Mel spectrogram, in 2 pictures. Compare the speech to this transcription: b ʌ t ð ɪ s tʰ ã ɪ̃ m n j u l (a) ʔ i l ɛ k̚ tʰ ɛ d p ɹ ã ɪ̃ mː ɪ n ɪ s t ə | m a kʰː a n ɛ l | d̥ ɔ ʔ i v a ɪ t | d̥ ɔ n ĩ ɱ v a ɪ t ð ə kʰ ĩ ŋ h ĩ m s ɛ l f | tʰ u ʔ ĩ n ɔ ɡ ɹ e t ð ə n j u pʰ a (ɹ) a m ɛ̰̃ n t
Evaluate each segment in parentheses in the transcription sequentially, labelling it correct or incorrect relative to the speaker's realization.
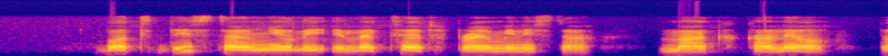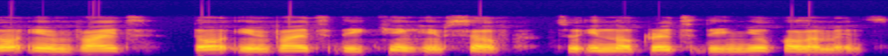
incorrect, incorrect

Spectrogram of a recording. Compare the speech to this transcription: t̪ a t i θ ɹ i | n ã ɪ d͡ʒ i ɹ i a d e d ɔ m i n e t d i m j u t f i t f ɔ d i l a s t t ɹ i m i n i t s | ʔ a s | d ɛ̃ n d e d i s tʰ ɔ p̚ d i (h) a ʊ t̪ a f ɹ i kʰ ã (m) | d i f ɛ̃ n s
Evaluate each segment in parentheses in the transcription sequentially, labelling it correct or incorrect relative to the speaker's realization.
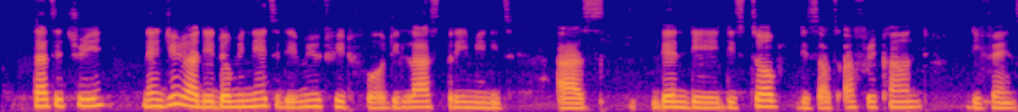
incorrect, incorrect

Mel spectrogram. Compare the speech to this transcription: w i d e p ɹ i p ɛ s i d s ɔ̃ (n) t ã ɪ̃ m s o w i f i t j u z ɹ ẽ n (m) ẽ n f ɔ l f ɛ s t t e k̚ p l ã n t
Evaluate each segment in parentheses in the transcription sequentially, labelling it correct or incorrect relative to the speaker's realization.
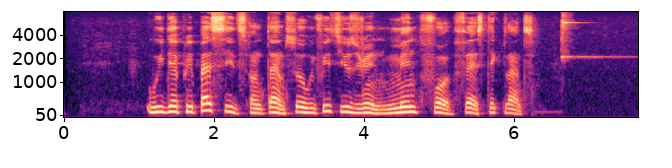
correct, correct

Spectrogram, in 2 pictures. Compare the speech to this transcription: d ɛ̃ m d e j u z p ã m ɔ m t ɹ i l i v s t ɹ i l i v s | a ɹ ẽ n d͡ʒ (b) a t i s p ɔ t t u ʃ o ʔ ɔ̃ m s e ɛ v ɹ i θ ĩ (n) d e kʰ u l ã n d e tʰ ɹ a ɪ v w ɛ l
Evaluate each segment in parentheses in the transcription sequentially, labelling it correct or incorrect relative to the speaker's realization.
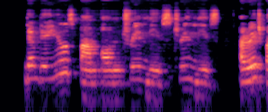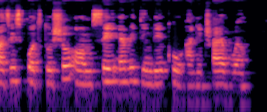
incorrect, incorrect

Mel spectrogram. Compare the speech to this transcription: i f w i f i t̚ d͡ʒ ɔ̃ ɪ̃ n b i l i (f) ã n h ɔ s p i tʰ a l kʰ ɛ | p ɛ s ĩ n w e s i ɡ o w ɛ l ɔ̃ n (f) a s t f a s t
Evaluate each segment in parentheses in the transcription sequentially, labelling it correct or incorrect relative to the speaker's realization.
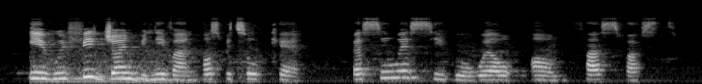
incorrect, correct

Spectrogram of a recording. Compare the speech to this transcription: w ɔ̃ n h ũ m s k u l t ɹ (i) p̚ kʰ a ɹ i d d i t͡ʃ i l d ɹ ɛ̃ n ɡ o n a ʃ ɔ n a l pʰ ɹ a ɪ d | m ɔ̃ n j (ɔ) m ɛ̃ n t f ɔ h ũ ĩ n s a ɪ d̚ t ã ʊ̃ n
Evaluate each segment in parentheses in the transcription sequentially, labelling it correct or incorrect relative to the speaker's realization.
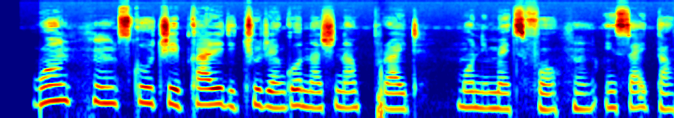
correct, incorrect

